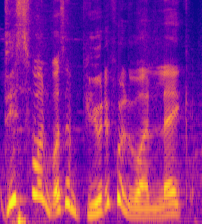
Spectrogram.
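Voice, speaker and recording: A man giving casual, halting live commentary on a game he plays, easily amazed by what he sees. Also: a little high, huge pitch swings, darkish tone. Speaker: game livestreamer. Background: game music.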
